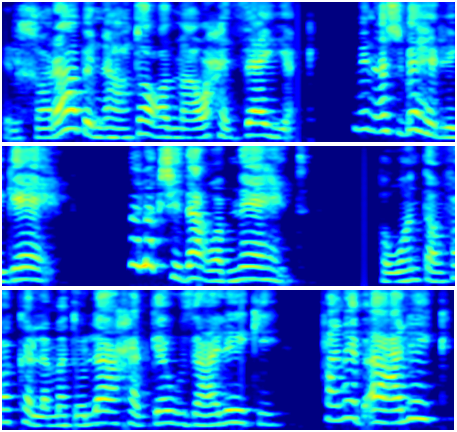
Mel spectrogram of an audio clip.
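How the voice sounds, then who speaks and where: A woman voicing a sharp-tongued middle-aged Egyptian mother-in-law who scolds and insults her son-in-law. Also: on the high side, expressive, brisk, lightly acted. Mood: scornful.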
